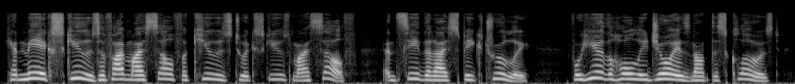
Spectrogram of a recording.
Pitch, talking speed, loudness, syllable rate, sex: 220 Hz, 180 wpm, -19 LUFS, 5.2 syllables/s, female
